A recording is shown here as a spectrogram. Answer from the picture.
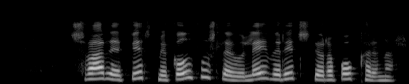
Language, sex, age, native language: Icelandic, female, 40-49, Icelandic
